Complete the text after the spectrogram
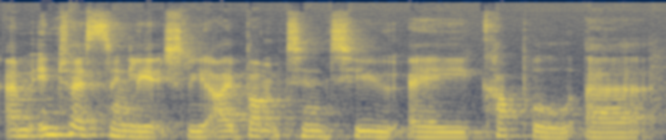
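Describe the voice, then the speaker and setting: A London woman, a guest novelist, gives chatty, wandering interview answers from her home, frequently rephrasing as she talks. Her voice is low and a bit quick, and the room sounds echoey.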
